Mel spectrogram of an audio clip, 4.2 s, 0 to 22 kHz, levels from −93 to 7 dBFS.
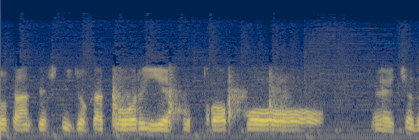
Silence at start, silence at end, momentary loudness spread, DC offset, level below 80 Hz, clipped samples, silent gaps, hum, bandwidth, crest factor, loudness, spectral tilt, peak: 0 s; 0 s; 10 LU; under 0.1%; -52 dBFS; under 0.1%; none; none; 6 kHz; 14 dB; -15 LUFS; -6.5 dB/octave; 0 dBFS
